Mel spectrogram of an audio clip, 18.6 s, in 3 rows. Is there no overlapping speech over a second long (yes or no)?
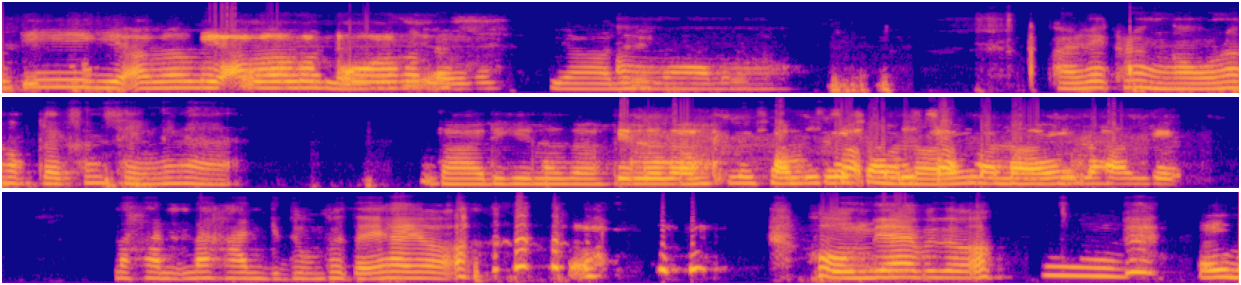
no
